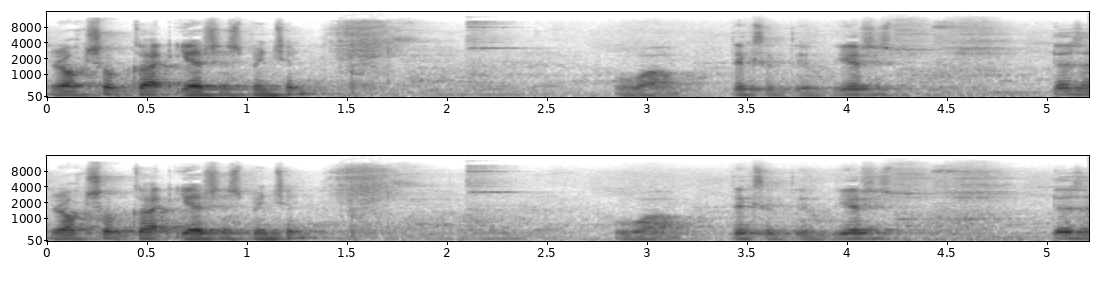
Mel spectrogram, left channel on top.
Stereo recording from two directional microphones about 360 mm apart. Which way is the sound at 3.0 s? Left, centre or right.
Centre.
